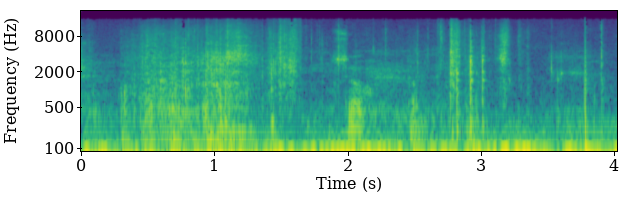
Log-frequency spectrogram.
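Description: Rustling and a few light clicks of scissors and materials being handled, with a rustle about a second in and scattered clicks in the second half.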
